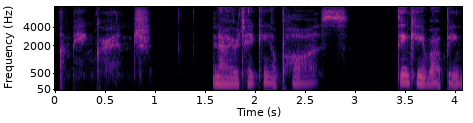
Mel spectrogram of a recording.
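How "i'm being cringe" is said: barely audible self-conscious whisper; whispered inner thought. Retold or imitated. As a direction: whisper it like a private worry.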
